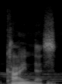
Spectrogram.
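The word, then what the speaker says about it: kindness: The first word is काइंडनेस. Most of the people miss pronounce this word as काइंडनेस. याद रखिएगा, अगर किसी word के आखिर में NESS आ जाए तो उसकी साउंड नेस नहीं होती, नेस सॉफ्टली प्रोनाउंस करना है.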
